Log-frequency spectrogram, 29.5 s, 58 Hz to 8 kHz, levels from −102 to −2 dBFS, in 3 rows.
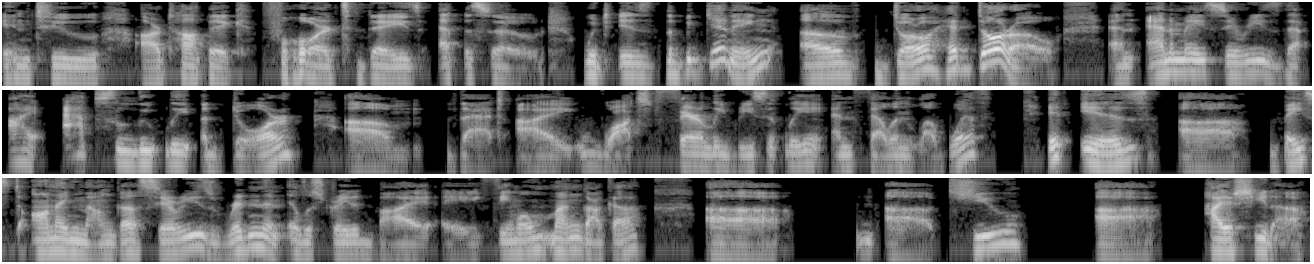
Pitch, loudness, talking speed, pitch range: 110 Hz, -28 LUFS, 100 wpm, 95-130 Hz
